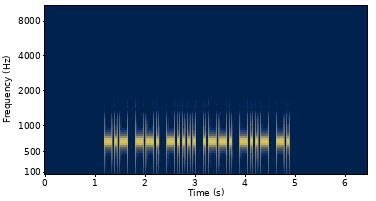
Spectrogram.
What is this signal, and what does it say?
Morse code, heard as a keyed tone, about 23 wpm, 700 Hz. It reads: KG6PXN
